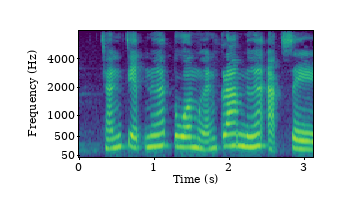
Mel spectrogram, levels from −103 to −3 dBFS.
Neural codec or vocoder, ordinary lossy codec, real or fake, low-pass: none; none; real; none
